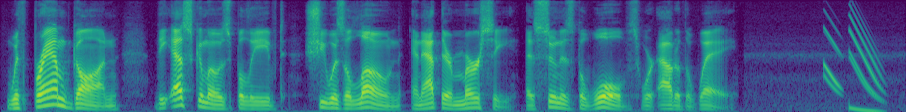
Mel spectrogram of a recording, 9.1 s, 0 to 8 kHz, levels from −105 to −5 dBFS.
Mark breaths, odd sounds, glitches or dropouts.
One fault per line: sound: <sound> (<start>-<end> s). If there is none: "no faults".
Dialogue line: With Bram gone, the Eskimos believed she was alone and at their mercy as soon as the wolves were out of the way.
sound: chirp (8.2-8.9 s)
